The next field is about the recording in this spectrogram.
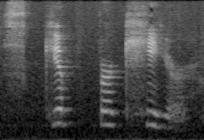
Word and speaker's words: Schipperke: The name is pronounced Schipperkeer.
